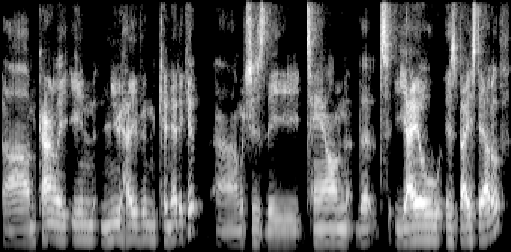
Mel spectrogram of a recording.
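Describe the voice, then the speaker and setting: A man's voice: lowish voice, measured pace. A young Australian man, a strength coach and podcast regular, chatting casually and easily with plenty of ums. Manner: relaxed, easygoing, with frequent ums.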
